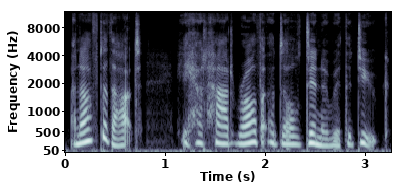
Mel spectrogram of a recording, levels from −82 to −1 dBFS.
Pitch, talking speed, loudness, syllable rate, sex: 210 Hz, 240 wpm, -19 LUFS, 5.7 syllables/s, female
